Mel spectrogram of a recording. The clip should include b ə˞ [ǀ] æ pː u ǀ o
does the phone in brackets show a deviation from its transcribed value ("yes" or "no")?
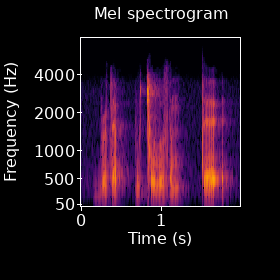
yes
